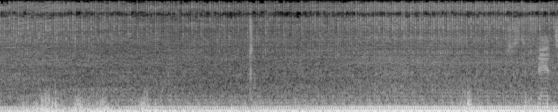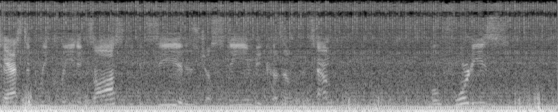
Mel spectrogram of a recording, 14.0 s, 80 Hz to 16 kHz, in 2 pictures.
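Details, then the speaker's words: 1967 Alfa Romeo Giulia 1300 TI still warming up after cold start, held just above 1000 rpm on hand throttle, heard from outside at exhaust with single center muffler: deep even burble, no misses, ticks or knocks. Normal idle. "she's still warming up great little Rumble 1300s just do not get the fair shap that they deserve for everything that they are"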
